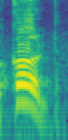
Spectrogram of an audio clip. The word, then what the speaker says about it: could: out through your nose the l is silent over here you see here could you don't say curl could could should would almost you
